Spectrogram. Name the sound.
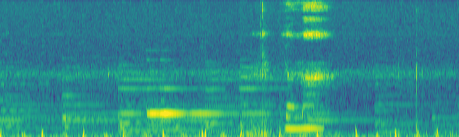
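heartbeat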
